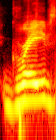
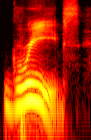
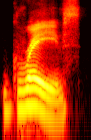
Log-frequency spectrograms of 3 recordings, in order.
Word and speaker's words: Graves: But, quote, most Graves in Texas pronounce the name with the first E silent, i.e. Graves. But I have kinfolk that pronounce it the way Alex did on the podcast, Greaves.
